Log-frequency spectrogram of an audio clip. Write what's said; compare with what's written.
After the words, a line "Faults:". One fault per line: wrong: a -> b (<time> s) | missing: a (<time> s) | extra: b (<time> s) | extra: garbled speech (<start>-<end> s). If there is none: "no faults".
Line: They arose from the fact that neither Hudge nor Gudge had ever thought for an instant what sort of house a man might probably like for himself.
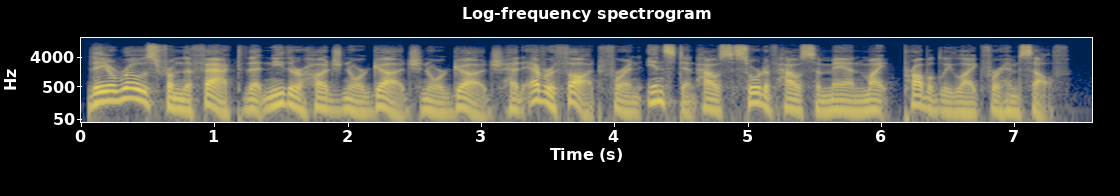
They arose from the fact that neither Hudge nor Gudge nor Gudge had ever thought for an instant house sort of house a man might probably like for himself.
Faults:
extra: nor Gudge (2.5 s)
wrong: what -> house (4.6 s)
